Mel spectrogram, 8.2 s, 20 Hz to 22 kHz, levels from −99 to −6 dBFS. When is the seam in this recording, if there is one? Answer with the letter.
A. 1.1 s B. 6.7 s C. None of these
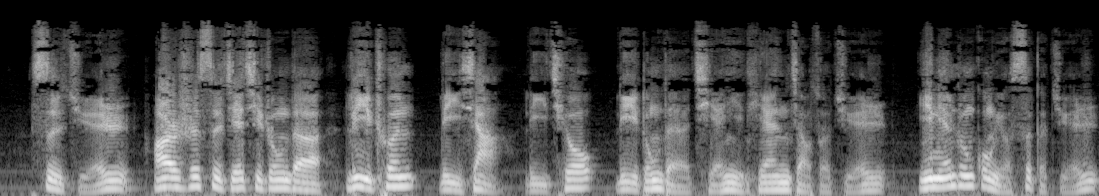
A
